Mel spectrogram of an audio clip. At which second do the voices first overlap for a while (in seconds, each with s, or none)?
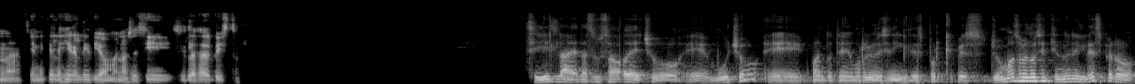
none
